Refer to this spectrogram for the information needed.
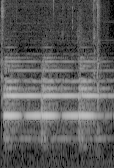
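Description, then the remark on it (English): A transit vehicle's warning gong rings out in sustained, bright metallic tones, struck about three times in a steady rhythm, fairly loud, with no voices. “we do have what we call what we call the gong, which is”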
